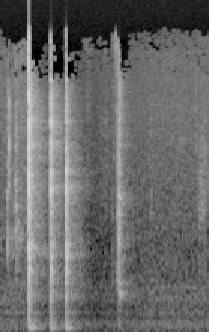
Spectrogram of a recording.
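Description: A spoon scrapes and taps against a plastic tub.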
